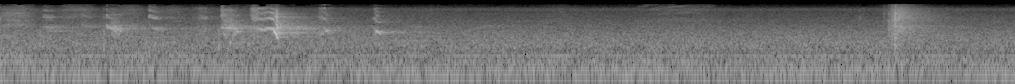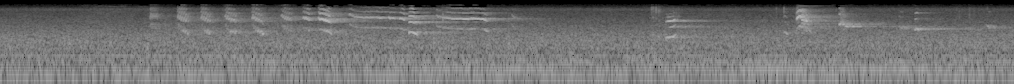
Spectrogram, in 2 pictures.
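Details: Grey treepie chick, about three weeks old, found by a roadside in southeastern Taiwan and being hand-fed indoors. High, squeaky chirps come in scattered bursts, then a denser run of sharp repeated notes midway, with a single click between.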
